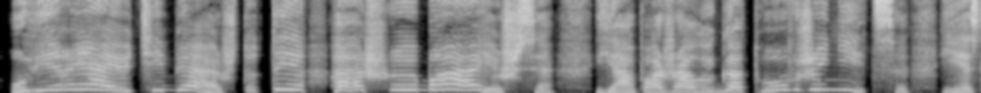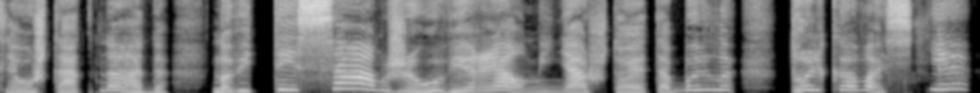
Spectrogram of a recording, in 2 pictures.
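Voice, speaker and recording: A woman voicing a bewildered, genteel old prince in a literary audiobook, plaintive and childlike, with faltering, drawn-out speech. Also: very high voice, no echo, clean studio sound. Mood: befuddled, placating.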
